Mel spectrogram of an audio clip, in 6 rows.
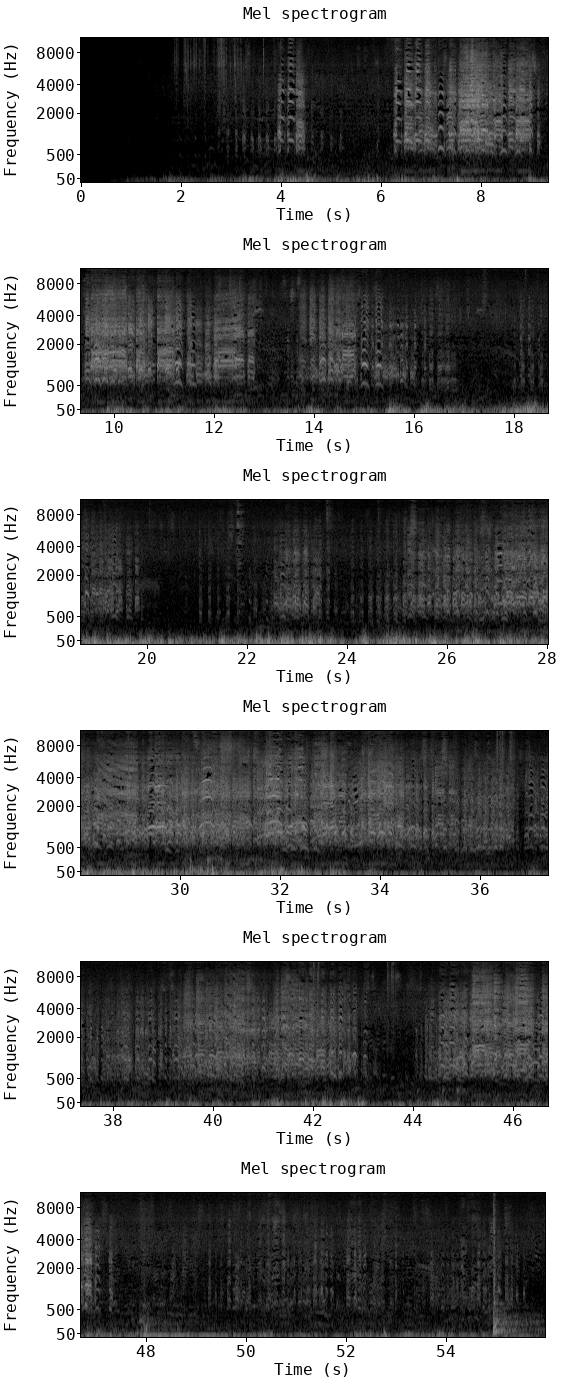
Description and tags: Geese call for food. Greek elderlies' thermal sPA, near the Volvi lake.
Device: ZOOM H2 Recorder.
